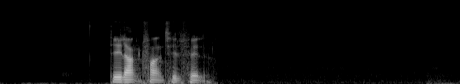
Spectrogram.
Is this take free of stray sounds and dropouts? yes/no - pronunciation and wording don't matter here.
yes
